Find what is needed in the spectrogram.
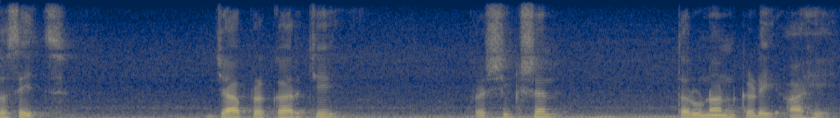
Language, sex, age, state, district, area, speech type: Marathi, male, 45-60, Maharashtra, Palghar, rural, spontaneous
